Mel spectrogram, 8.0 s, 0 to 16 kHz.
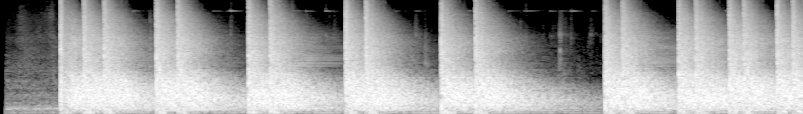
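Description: CZ Tactical Sport 2 Orange 9mm pistol firing at an indoor range, each shot ringing on in the room's echo. Double taps come about a second apart, then a quicker string of about five shots begins about six seconds in.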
